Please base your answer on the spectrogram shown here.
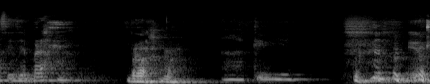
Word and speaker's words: Brahma: Entonces, por ejemplo, Brahma no se dice Brahma, se dice Brahma.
